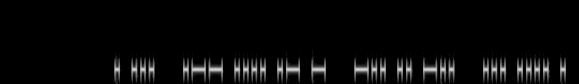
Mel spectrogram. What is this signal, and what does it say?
Morse code, heard as a keyed tone, about 28 wpm, 700 Hz. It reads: ES WHAT DID SHE
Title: Sentences from Top 200 Words and Abbreviations 28wpm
